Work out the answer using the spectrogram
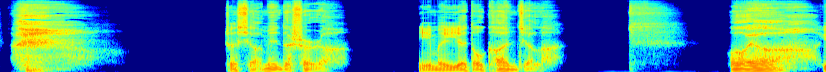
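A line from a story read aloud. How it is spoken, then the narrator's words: Old man, slow sigh. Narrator (Chinese): 老爷子缓缓叹了口气，说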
